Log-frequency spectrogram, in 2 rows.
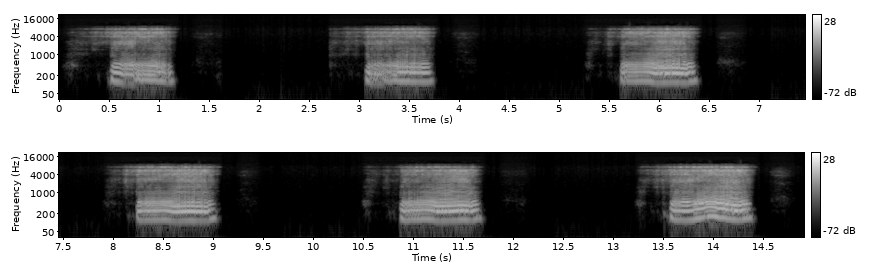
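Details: Woman snoring during sleep, recorded with professional audio: regular rattling snores on each breath in, about 23 a minute, with quiet gaps between.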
